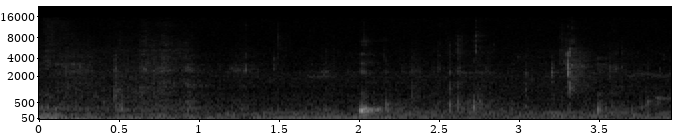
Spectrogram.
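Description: Crispy shrimp spring rolls are bitten and chewed close to the mic, with a sharp crunch near the middle, a smaller crackle later and soft chewing throughout, quiet overall.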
